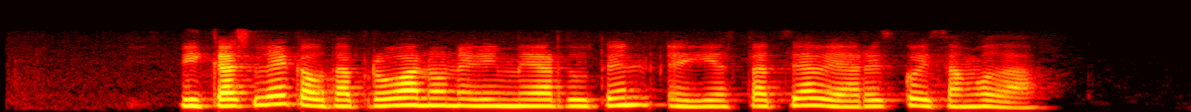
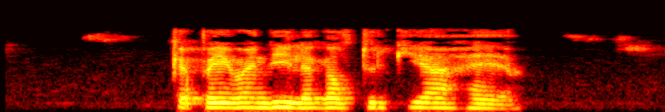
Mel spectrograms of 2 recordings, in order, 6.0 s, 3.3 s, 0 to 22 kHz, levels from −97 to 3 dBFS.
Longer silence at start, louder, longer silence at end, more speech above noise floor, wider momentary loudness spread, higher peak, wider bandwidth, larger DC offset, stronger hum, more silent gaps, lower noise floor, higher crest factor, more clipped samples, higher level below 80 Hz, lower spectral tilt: about the same, 0.9 s vs 0.85 s; second, -23 LUFS vs -17 LUFS; first, 0.75 s vs 0.1 s; first, 58 dB vs 34 dB; second, 7 LU vs 10 LU; about the same, -2 dBFS vs -2 dBFS; second, 6.8 kHz vs 7.8 kHz; neither; neither; neither; first, -80 dBFS vs -51 dBFS; about the same, 22 dB vs 18 dB; neither; second, -76 dBFS vs -58 dBFS; first, -7.5 dB/octave vs -5.5 dB/octave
